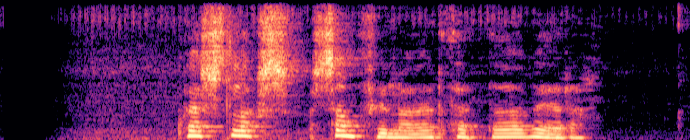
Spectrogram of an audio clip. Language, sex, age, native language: Icelandic, female, 50-59, Icelandic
